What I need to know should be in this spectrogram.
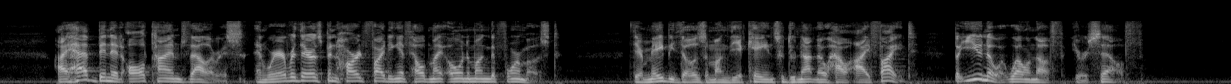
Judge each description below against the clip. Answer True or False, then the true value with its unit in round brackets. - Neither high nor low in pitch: False (125 Hz)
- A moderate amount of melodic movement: True (4.5 semitones)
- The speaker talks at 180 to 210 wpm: True (205 wpm)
